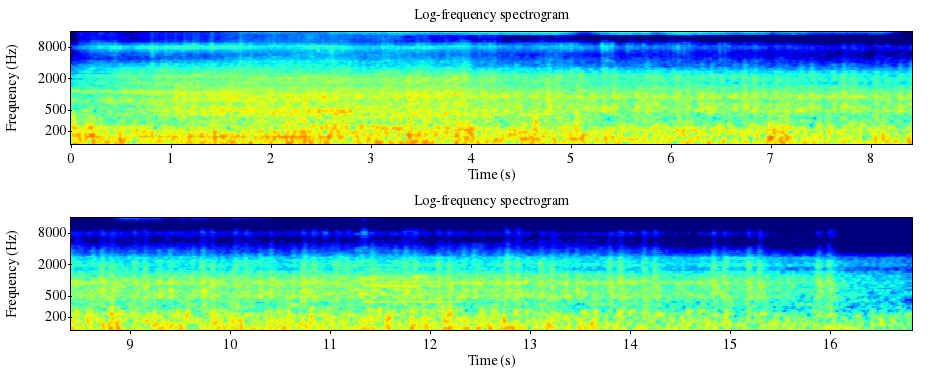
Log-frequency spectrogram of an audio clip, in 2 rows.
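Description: CC 206 diesel-electric locomotive passing through with a strong low engine drone. Its passenger coaches follow with steady wheel-on-rail noise that fades as the train moves away.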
